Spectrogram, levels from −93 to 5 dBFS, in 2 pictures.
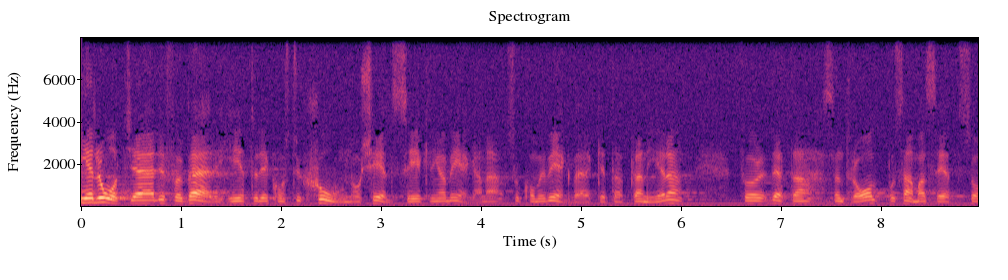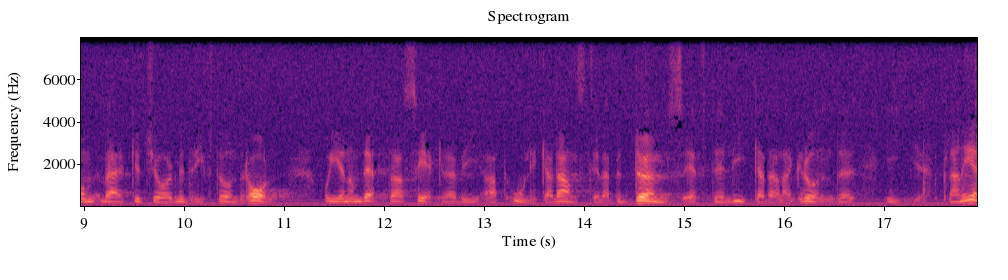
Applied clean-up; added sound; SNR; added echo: none; none; none; none.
